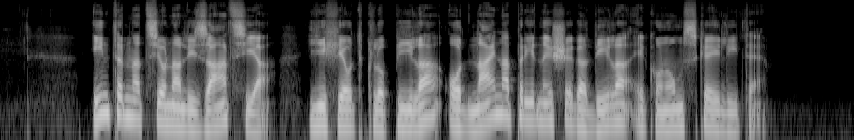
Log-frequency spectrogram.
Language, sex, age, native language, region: Slovenian, male, 60+, Slovenian, Central Slovenia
